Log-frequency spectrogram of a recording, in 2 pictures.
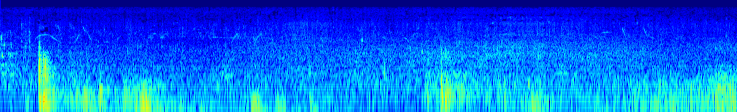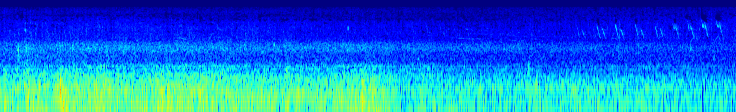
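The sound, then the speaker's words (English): A glacier calving off an iceberg, recorded by an artist for the Wild Sanctuary album: a few sharp, deep cracks and thuds give way to a long, heavy rumbling roar that swells for several seconds, then slowly settles into a low wash of water. “…, who recorded these marine mammals, also caught the sound of a glacier calving off an iceberg.”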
